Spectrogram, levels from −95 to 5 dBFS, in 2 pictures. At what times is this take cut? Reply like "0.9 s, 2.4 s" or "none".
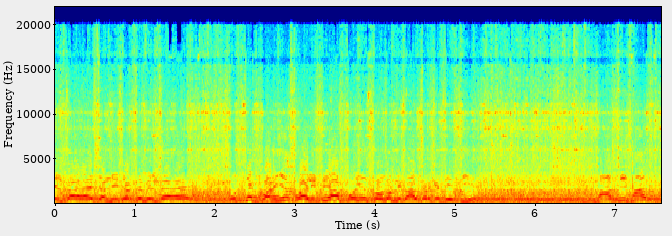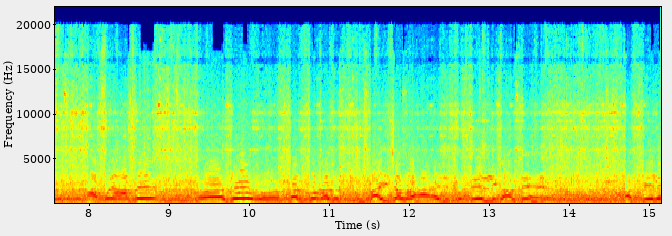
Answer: none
